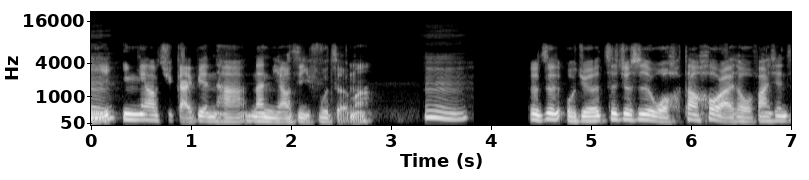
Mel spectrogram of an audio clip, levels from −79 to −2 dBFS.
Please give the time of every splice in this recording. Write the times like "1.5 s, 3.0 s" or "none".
1.5 s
